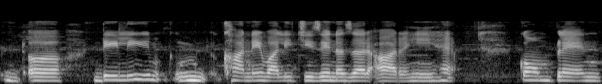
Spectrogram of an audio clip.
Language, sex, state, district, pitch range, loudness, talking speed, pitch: Hindi, female, Haryana, Charkhi Dadri, 175-195 Hz, -16 LUFS, 110 wpm, 180 Hz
